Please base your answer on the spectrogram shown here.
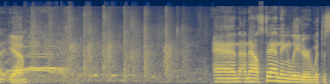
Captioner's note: audience cheers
